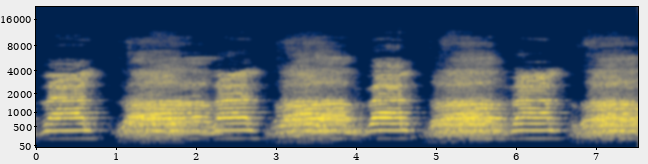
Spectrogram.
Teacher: জাল হরফ জিহ্বার আগা থেকে নরম করে পড়তে হয়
